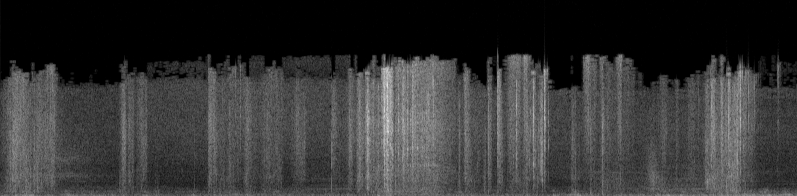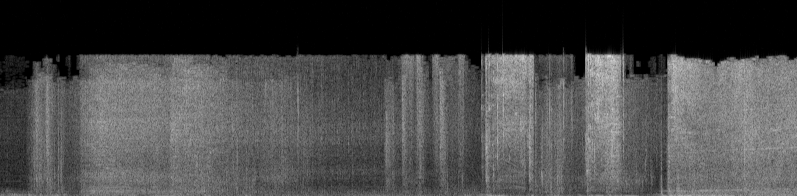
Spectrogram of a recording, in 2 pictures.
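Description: Quick footsteps patter over soft ground.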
